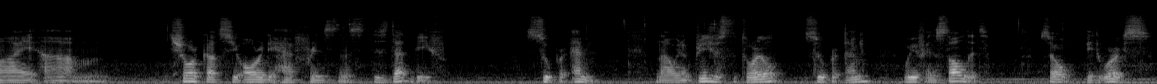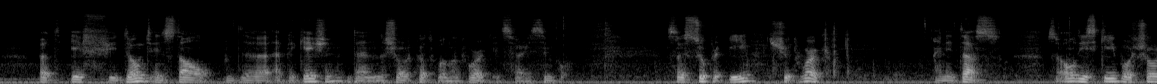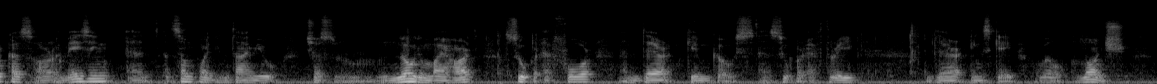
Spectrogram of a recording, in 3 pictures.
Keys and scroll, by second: 8.5 super+m, 19.8 super+e, 28.1 super+F4, 32.3 super+F3.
